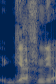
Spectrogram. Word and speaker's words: Gaffney: Also ich war so irritiert davon, dass ich tatsächlich während des Films mal kurz Google befragen musste, wie Gaffney ausgesprochen wird, glücklicherweise genauso, wie wir es taten.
